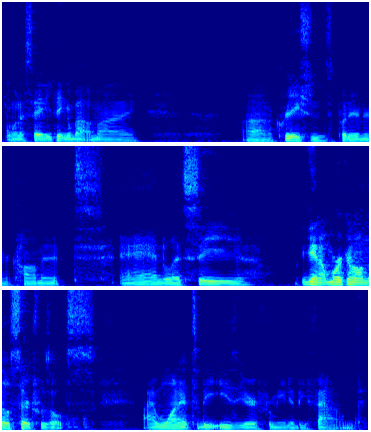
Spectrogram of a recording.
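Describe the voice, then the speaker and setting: Late-20s male musician vlogger, low, slightly hoarse voice, loose and unscripted, spells out names slowly. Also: steady tone, darkish tone. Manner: easygoing, rambling with many ums and spelled-out names. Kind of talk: casual Q&A vlog.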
